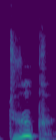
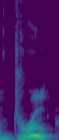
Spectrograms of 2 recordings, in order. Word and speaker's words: drupe: However, the term for a one-seeded fruit, nut, is Droop. drupe. Did you know that? Yeah, I did, but I've forgotten it. A drupe, and that's how it's pronounced.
